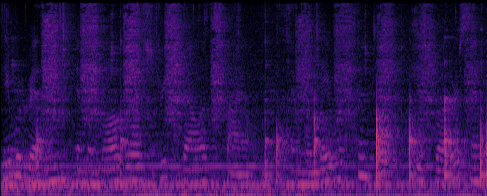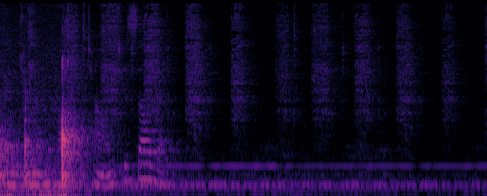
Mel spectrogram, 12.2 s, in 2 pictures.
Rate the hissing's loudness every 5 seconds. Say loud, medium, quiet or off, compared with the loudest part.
loud, medium, quiet.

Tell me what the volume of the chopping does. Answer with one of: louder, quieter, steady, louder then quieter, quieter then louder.
quieter then louder.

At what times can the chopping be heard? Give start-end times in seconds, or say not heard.
0.0-7.0.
